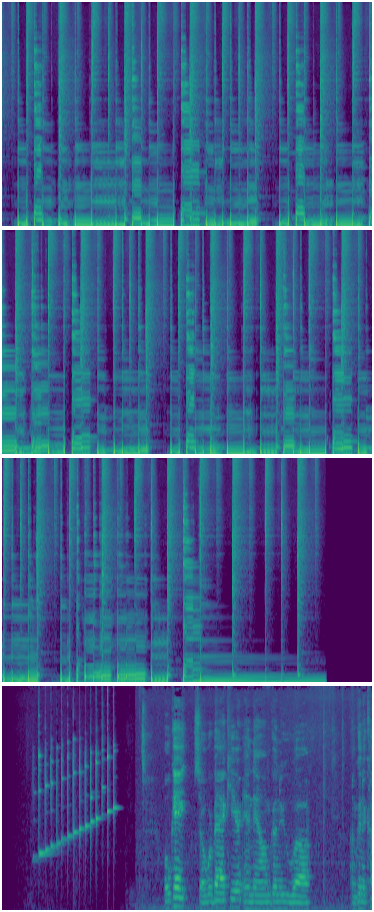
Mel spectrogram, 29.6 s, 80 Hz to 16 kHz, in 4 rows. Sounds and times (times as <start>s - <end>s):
Bass guitar: 0.0s - 21.3s
Speech: 25.4s - 28.4s, 29.2s - 29.6s.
